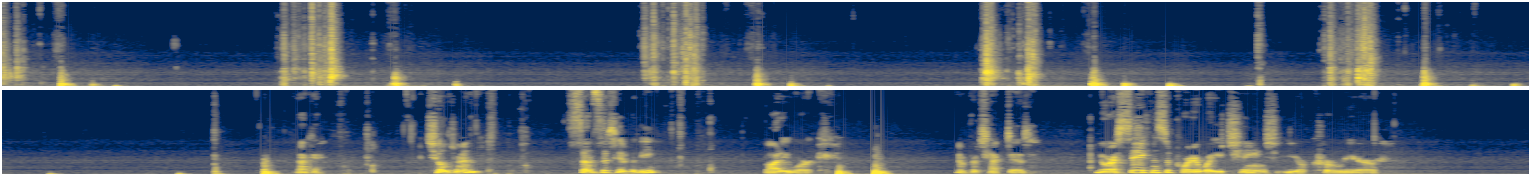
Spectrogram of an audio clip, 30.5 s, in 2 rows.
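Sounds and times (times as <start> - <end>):
shuffling a deck of life purpose cards: 2.8 - 4.0, 6.4 - 7.7, 9.8 - 11.0, 13.2 - 14.4
cards squared and set down with taps and snaps: 2.8 - 4.2, 6.4 - 8.0, 9.8 - 11.8, 12.6 - 14.4
speech: 18.3 - 18.6, 19.6 - 20.3, 21.0 - 21.9, 22.9 - 23.7, 25.0 - 29.1.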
